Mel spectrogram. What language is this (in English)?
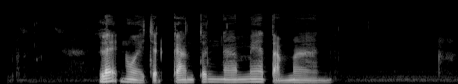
Thai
